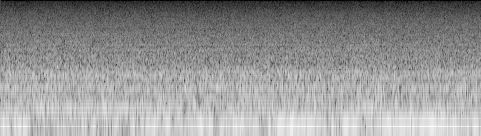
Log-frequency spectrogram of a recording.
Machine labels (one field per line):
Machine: fan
